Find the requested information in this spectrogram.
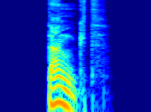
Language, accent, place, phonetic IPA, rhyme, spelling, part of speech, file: German, Germany, Berlin, [daŋkt], -aŋkt, dankt, verb, De-dankt.ogg
- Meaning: inflection of danken: 1. third-person singular present 2. second-person plural present 3. plural imperative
